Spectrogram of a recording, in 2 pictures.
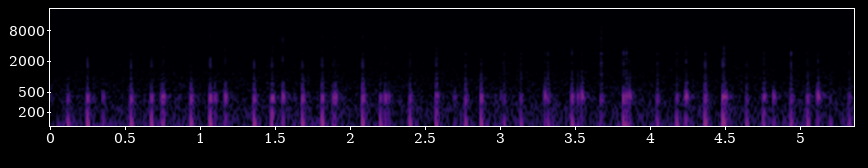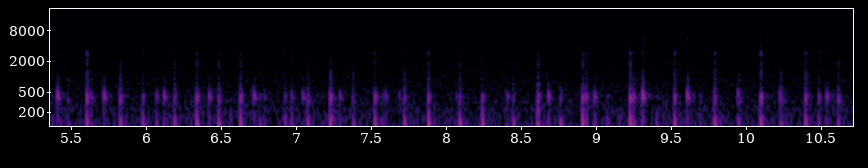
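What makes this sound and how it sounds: A burgundy suede boot is held sideways while long nails tap and scratch its thick wood-effect sole and heel. The result is a quiet, rapid stream of short, dull, low-heavy taps with faint scratchy texture between them, each tap dying away almost instantly.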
